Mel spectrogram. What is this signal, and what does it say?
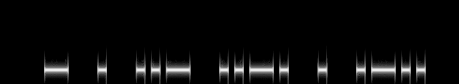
Morse code, heard as a keyed tone, about 16 wpm, 680 Hz. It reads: TEUFEL
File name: Morsekurs / Witze / Witz 25. Oktober 2022 70 F80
